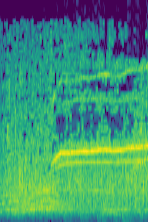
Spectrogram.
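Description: A loud crowd at the Greek stage applauds and cheers steadily to kick off Jeans for Life, with dense clapping under shouts and whoops, and a high whistle-like tone rising and holding through the second half.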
